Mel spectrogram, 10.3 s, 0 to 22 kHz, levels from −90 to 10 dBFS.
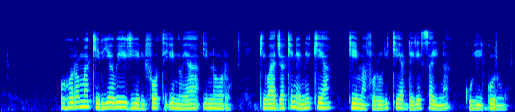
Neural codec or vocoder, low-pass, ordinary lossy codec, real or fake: codec, 16 kHz, 4 kbps, FunCodec, trained on Chinese and English, 50 frames a second; 7.2 kHz; none; fake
